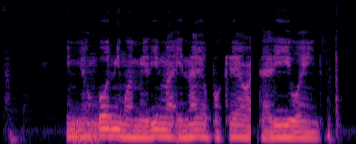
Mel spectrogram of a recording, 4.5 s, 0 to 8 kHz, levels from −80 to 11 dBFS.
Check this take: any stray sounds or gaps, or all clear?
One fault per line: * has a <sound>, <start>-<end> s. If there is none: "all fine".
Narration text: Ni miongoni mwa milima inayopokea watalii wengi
* has a dropout, 3.1-3.2 s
